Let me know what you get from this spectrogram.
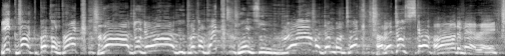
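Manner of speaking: high, slow, drawn-out nonsense chant; puppet voice. Acted. Puppet performing its story for watching kids, high puppet voice. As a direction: declaim it as a high-pitched puppet. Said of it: "It comes from a puppet voice".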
